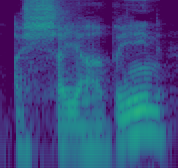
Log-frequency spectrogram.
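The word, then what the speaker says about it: الشياطين: Je rappelle que ça se prononce Ash-Shayatin, et il est répété comme Al-Malaika 68 fois.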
